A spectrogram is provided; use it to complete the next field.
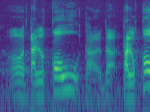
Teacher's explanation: Talqau kena muncung sebab lepas qaf ada waw. Memang dia kena muncung.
